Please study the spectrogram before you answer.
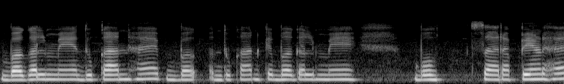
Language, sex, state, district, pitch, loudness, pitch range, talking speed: Hindi, female, Jharkhand, Garhwa, 225 Hz, -16 LUFS, 215-230 Hz, 125 wpm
